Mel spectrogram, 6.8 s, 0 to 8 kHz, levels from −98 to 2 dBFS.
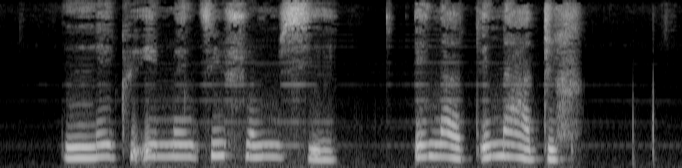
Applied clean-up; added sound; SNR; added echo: neural separator model SepFormer DNS4.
